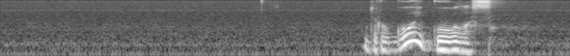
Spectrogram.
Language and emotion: Russian, sad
